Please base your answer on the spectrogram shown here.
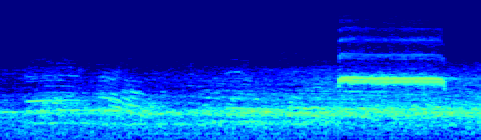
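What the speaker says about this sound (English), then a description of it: "Whistle goes, and it is a penalty this time to London Irish." A referee's whistle blows for a penalty during a rugby union match between Harlequins and London Irish, a short shrill blast heard late, under commentary and a murmuring stadium crowd.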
